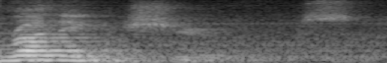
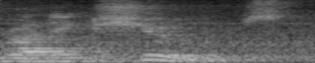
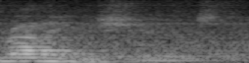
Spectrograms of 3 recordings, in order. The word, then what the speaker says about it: running shoes: I'm going to buy some running shoes. If you said, I'm going to buy some running shoes, well, it sounds very strange. It's as if the shoes are running instead of shoes for running.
